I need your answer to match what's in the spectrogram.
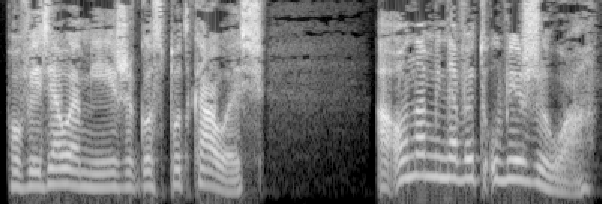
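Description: A man's voice: high voice, sing-song, normal speed, fairly bright tone, no room sound, clean studio sound, voice pushed up, full character voice. A narrator voicing a sociable male tavern regular who talks eagerly in a storybook. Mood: jovial.

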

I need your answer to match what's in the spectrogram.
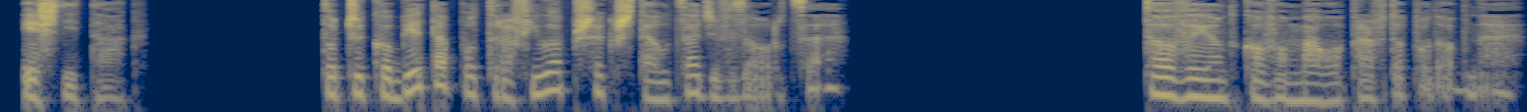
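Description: A woman reading a novel aloud as an audiobook narrator, in calm, even storytelling. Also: on the low side, creaky, breathy edge, no room sound, clean studio sound. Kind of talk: scripted narration.

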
